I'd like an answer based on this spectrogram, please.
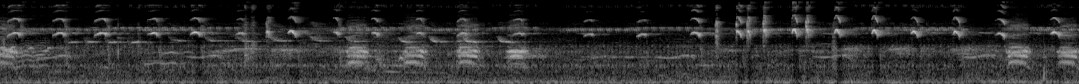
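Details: Squirrel squealing in the morning: sharp, high chirping notes repeated about twice a second in steady runs, over a busy backdrop of other birds calling and twittering lower down.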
